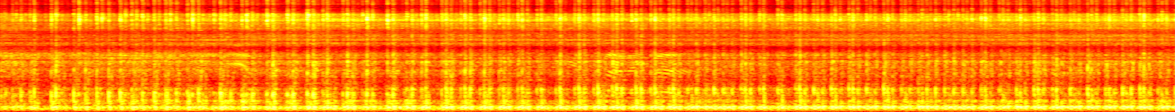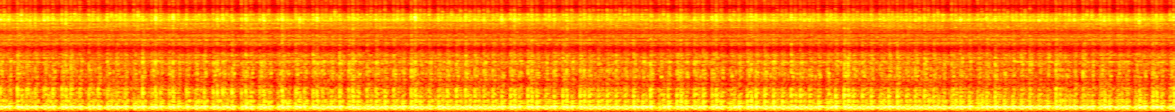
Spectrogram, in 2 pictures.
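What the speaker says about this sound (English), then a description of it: "I loved everything about that particular exhaust." A motorcycle fitted with a Vance and Hines exhaust revs hard and loud at close range, its deep throaty roar pulsing and rising continuously with no voices over it.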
